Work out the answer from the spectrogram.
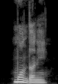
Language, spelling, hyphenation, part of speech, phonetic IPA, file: Hungarian, mondani, mon‧da‧ni, verb, [ˈmondɒni], Hu-mondani.ogg
- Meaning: infinitive of mond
